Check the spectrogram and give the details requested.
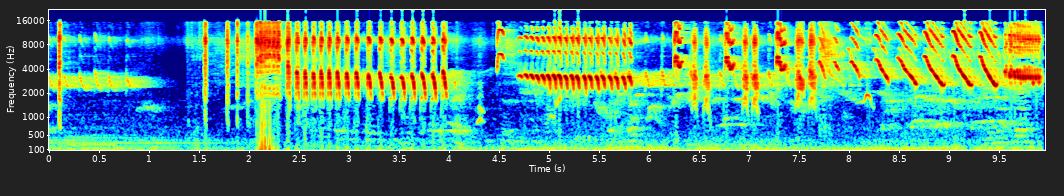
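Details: White-rumped shama song used as a pancingan lure for murai batu: a quiet start, then a loud, rapid, evenly repeated trill, then a brief pause before buzzy rattles and a run of slurred rising whistles.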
